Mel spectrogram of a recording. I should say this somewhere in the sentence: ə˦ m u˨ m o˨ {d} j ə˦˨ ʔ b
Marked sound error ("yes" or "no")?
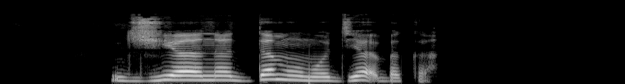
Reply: no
